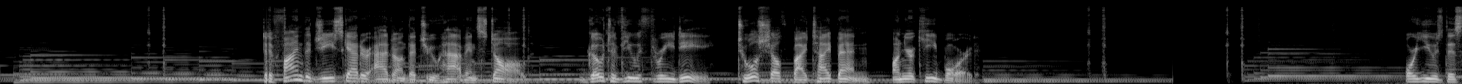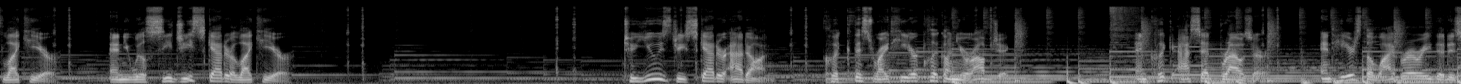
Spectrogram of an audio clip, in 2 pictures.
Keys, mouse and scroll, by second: 0.0 s, 2.1 Tab, 2.7 click, 5.1-6.1 drag, 8.0 n, 10.8 drag, 12.3-13.0 drag, 13.0 n, 15.2-16.9 drag, 16.9 n, 18.0-20.2 drag, 20.2 right drag, 21.4-22.7 drag, 27.2 click.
